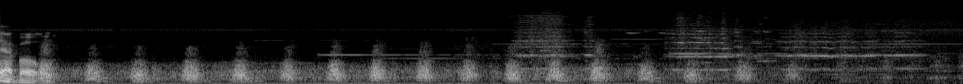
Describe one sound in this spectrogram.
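A steam engine chuffs steadily as it approaches.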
